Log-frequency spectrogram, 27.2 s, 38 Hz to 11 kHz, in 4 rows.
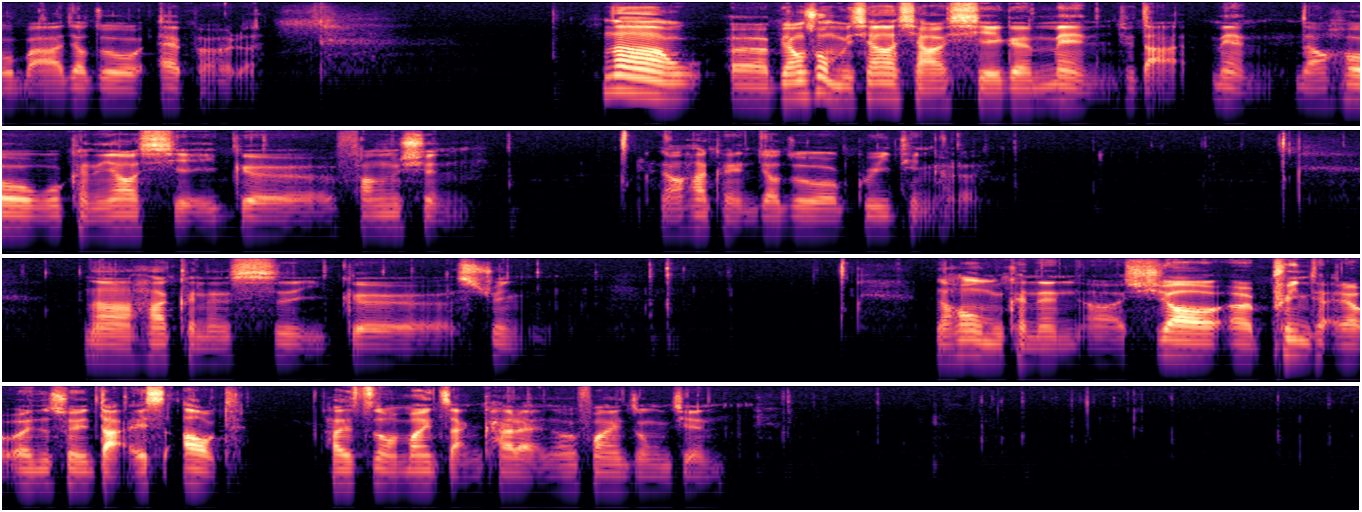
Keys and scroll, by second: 5.9 Tab, 17.1 ctrl+shift+super+Return, 21.7 Tab.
